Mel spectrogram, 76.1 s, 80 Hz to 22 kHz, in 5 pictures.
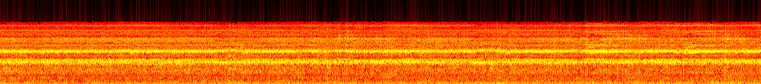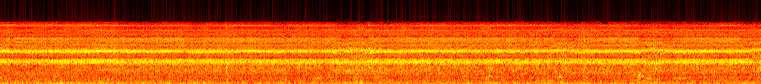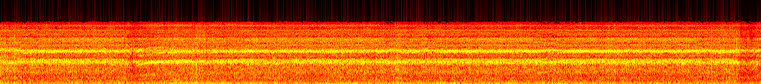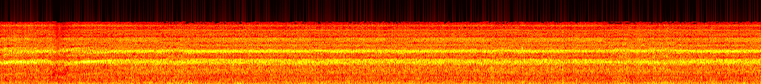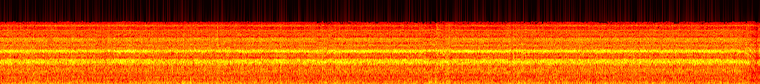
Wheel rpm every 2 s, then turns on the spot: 160, 160, 160, 160, 160, 160, 160, 160, 160, 160, 160, 170, 160, 160, 160, 160, 160, 150, 160, 160, 160, 160, 150, 140, 160, 160, 160, 160, 160, 160, 160, 160, 160, 160, 160, 160, 160, 160.
none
